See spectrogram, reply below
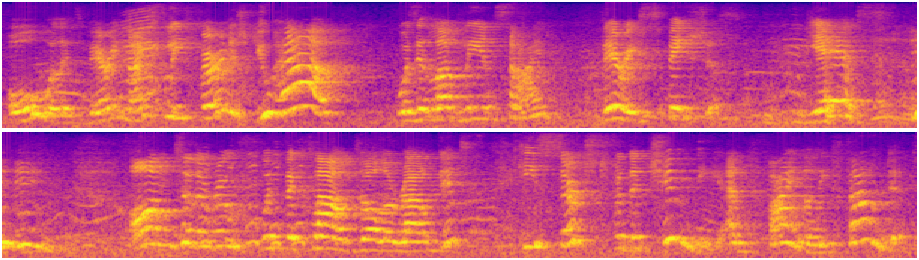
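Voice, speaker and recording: A woman playing a cheerful, gentle Mrs. Claus, reading rhymes to children in a sing-song, encouraging way with chatty asides. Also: high voice, sing-song, normal speed, highs cut off, crowd noise. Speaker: character storyteller at a children's event. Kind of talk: live storytelling to children, rhymed picture-book reading. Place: indoor room on a cruise ship. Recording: distant mic, roomy echo, faint noise.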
